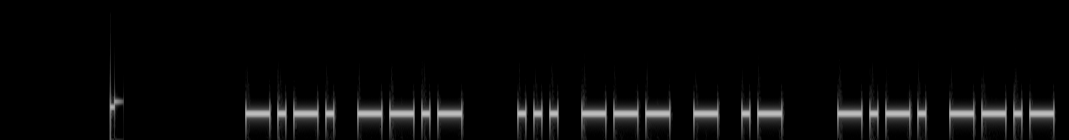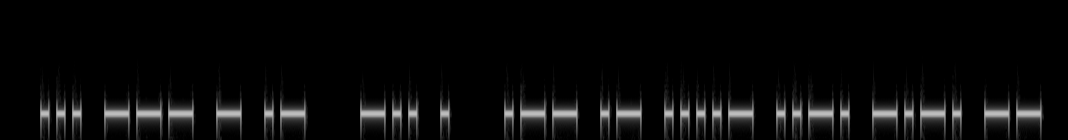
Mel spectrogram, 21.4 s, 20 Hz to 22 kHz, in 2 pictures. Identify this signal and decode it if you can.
Morse code, heard as a keyed tone, about 15 wpm, 700 Hz. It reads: CQ SOTA CQ SOTA DE WA4FCM
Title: SOTA QSO Practice 15wpm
